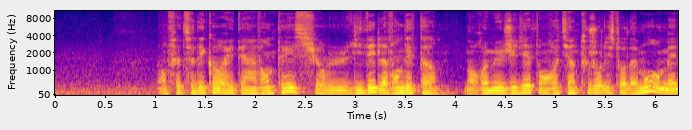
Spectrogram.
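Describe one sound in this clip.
A middle-aged man speaks calmly and thoughtfully, close to a microphone.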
